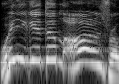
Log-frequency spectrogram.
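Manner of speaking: put-on West Indian accent, very high pitch. Retelling what an older lady at work asked: imitating a Caribbean accent. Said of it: "With her Caribbean accent".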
